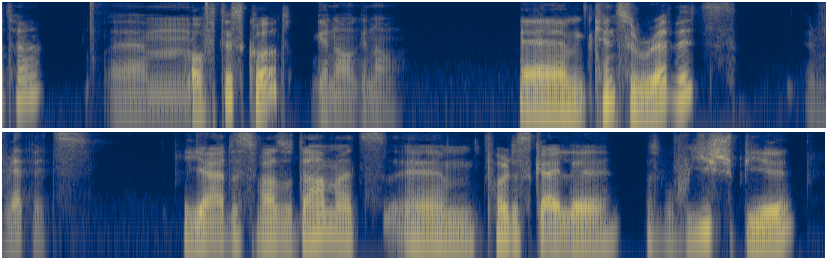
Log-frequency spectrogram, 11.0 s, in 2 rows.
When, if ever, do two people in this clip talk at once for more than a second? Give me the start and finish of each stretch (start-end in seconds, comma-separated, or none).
none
